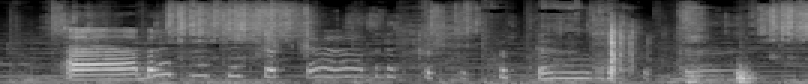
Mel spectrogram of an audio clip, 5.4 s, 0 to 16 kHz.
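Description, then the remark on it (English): Two dice are dropped and rolled, clattering and rattling across a surface in a quick burst of sharp clicks while several people talk and laugh over the noise. “So, again, dropping 2 dice.”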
